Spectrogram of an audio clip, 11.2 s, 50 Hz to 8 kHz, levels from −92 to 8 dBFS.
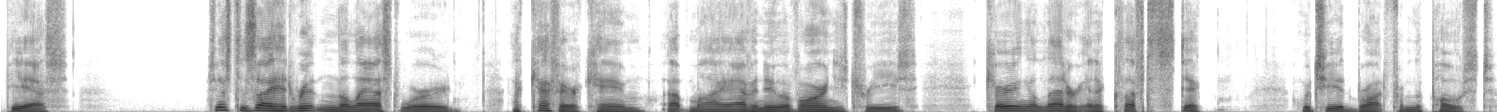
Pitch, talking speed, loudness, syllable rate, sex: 130 Hz, 170 wpm, -18 LUFS, 4.9 syllables/s, male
